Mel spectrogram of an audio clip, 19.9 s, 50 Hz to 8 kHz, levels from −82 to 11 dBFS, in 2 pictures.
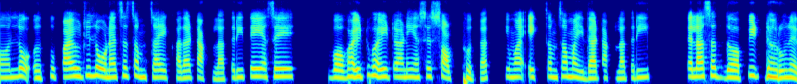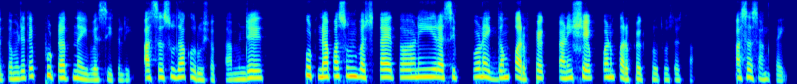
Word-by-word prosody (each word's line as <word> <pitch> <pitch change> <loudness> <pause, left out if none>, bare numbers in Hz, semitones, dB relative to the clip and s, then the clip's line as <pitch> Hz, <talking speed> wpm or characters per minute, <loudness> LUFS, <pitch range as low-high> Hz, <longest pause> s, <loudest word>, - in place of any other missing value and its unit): Low 245 +2 +2 0.3
तुपाऐवजी 240 +2 +2
लोण्याचा 230 -1 +3
चमचा 225 -3 -1
एखादा 205 -1 -2
टाकला 175 -4 -2
तरी 220 +1 -2
ते 245 0 +4
असे 240 +1 +2 0.5
व 215 -1 +5
व्हाईट-व्हाईट 235 0 +3
आणि 225 0 0
असे 220 +3 -2
सॉफ्ट 225 -4 0
होतात 180 0 -3 0.2
किंवा 230 0 0
1 225 -1 +1
चमचा 235 +1 0
मैदा 195 -4 +2
टाकला 190 -2 -4
तरी 215 +2 -3 0.5
त्याला 235 0 +6
असं 220 -4 +3
पीठ 270 -3 +4
धरून 215 -3 +4
येतं 180 -3 -2
म्हणजे 180 +3 -3
ते 245 - 0 0.2
फुटत 205 -7 0
नाही 185 -5 -1
बेसिकली. 155 -1 -8 0.2
असं 210 +1 +2
सुद्धा 225 +1 +1
करू 175 -7 -4
शकता. 155 0 -13
म्हणजे 185 +6 0 0.6
फुटण्यापासून 245 0 +3
बचता 225 0 0
येतं 220 0 0
आणि 230 +1 +1
रेसिपी 210 -1 0 0.2
पण 235 - +2
एकदम 205 0 0
परफेक्ट 200 0 +1
आणि 195 +2 +1
शेप 210 -2 +3
पण 225 0 0
परफेक्ट 170 -4 -3
होतो 160 0 -10
त्याचा 155 +1 -16 0.6
असं 215 +2 -1
सांगता 165 -6 -9
येईल. 130 - -14
215 Hz, 160 wpm, -24 LUFS, 195-235 Hz, 0.6 s, त्याला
